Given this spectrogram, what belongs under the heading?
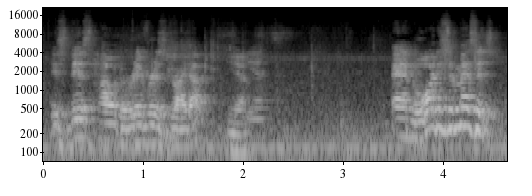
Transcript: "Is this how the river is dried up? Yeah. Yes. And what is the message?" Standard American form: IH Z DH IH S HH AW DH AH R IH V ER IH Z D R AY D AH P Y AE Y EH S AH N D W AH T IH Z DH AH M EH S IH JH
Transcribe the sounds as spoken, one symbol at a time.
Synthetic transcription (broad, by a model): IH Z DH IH S HH AW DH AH R IH V ER IH Z D R AY D AH P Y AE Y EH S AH N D W AH T IH Z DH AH M EH S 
